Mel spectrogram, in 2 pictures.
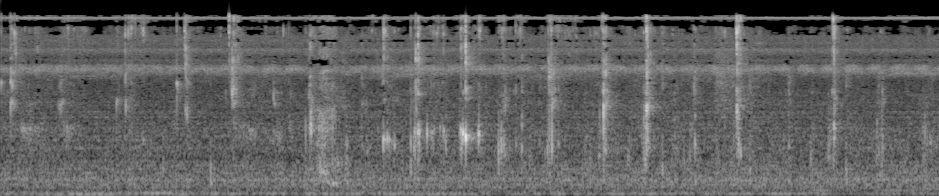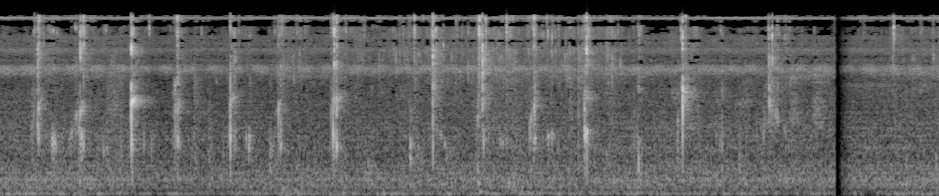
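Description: Close-miked chewing of chicken liver and gizzard curry with rice: wet mouth sounds and sharp lip smacks and clicks, irregular at one to three a second, with fingers squelching in the gravy, over a steady low hum. The sound drops out briefly near the end.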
